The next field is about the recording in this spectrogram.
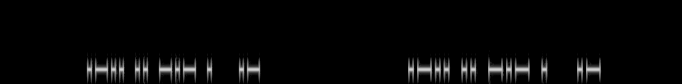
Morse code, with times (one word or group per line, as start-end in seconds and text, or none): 0.9-2.1 LIKE
2.4-2.6 A
4.1-5.5 LIKE
5.8-6.0 A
